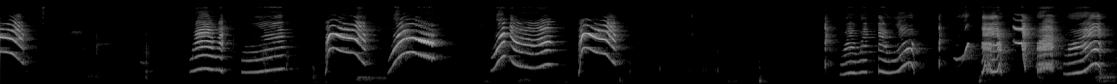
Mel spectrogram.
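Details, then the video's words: A pet talking parrot keeps up a long series of loud, piercing calls, each swooping up and down, in bursts with short pauses, quickening into rapid chattering toward the end. "Talking Parrot"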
